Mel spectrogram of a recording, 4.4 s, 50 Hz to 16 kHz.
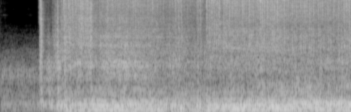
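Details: VW Parati AP 1.8 engine, recently rebuilt, after roadside fix of a loose bolt that caused a strange noise and sparks: quick crank and catch, settling into a steady, even run with no knocks.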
